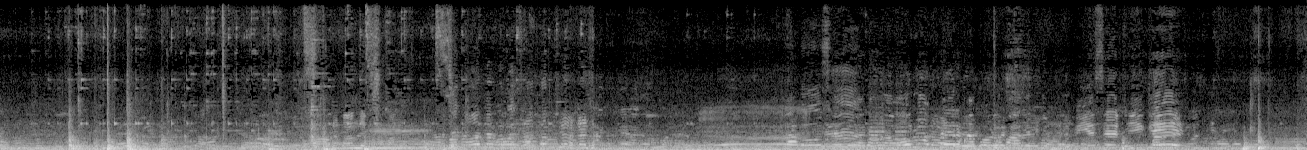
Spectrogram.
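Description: Bull hooves clatter on a truck's metal tailgate.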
